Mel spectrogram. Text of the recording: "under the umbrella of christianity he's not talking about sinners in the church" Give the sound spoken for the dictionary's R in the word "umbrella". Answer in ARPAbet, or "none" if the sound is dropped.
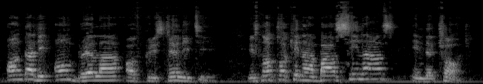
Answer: R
